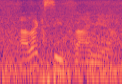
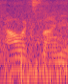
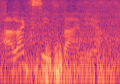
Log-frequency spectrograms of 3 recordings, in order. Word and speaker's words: alexithymia: Officially, it's alexithymia. All this time, I've been using alexithymia for some strange reason. I didn't notice the I there. I thought it was silent.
